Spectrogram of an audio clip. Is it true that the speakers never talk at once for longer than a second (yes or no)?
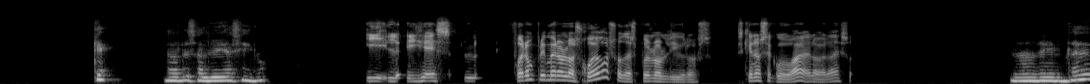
yes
